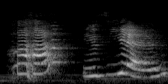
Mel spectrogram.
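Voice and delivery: very slow, high, loud, laughing through the words. Eddie, asked by the bear what's so funny, answers giggling. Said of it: "giggled Eddie".

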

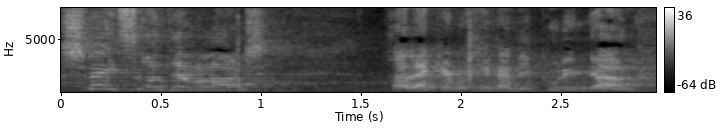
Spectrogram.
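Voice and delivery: winded, breathless voice. Instructor finishing a workout and starting the cool-down, out of breath. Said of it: "ik ben goed buiten adem".

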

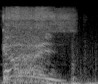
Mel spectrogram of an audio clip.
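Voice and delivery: high screaming.

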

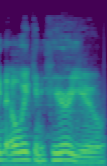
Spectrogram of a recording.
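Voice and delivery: normal talking voice

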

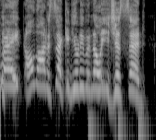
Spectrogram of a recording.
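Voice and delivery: startled shout, high-pitched and sharp.

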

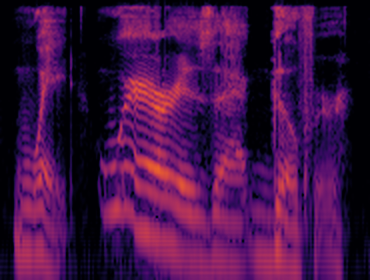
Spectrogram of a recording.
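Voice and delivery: slow, snarling voice. Narrator voicing Roy after he wakes to find his clover eaten: snarled. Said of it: "Then he froze and snarled".

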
